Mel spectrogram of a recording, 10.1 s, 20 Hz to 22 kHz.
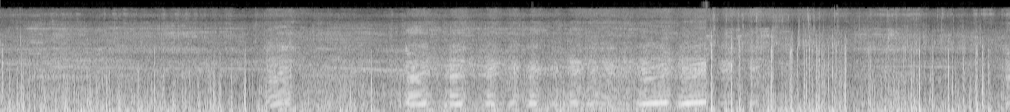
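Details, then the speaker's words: Yamaha Zuma Prebug 70cc two-stroke scooter on a test ride after a custom stunt handlebar and grip mod: light buzz rising and falling with throttle, pulling cleanly; running perfectly, normal. "All right, boys. We just test rode the Zuma. The Zuma is running absolutely perfect except for two things."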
